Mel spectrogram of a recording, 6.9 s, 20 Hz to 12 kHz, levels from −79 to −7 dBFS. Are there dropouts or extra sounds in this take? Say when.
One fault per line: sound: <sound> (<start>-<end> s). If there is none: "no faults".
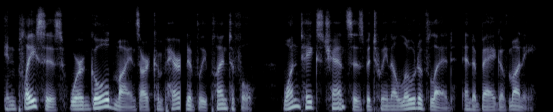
sound: dropout (2.2-2.3 s)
